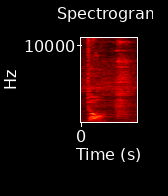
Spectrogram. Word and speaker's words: temps: Oui, monsieur, mais c'est pas l'OTAN, hein? C'est pas le ton, non, c'est pas le ton, c'est le temps.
